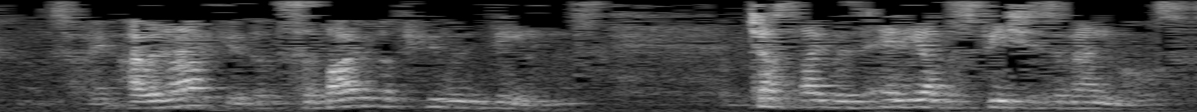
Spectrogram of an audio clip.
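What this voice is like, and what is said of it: Usual voice. Nothing is said of it.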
